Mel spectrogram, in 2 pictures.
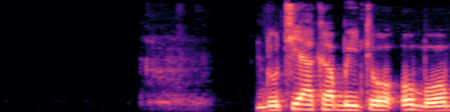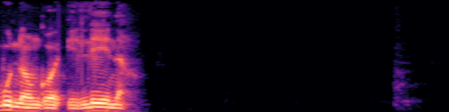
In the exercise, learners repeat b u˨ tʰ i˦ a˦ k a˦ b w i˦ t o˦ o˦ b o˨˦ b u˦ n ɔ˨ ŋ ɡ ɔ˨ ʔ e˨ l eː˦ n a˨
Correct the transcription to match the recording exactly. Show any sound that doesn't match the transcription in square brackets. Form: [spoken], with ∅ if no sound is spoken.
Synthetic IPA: [d] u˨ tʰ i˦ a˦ k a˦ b w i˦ t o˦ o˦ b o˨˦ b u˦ n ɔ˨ ŋ ɡ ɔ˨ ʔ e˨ l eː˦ n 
